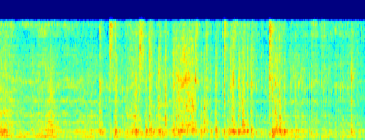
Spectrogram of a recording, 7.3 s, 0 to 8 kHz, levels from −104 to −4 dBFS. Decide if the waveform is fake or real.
fake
